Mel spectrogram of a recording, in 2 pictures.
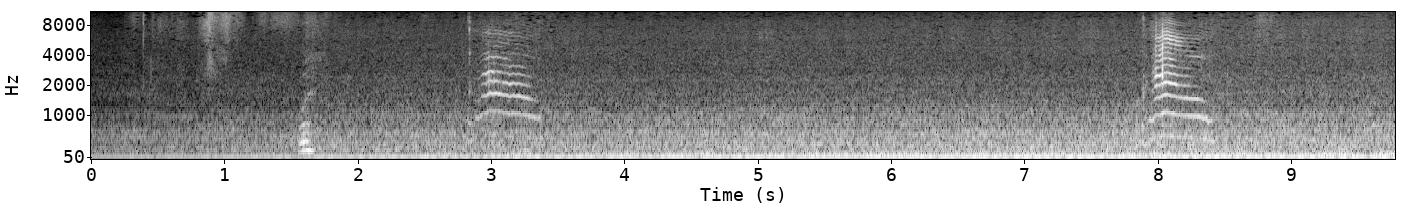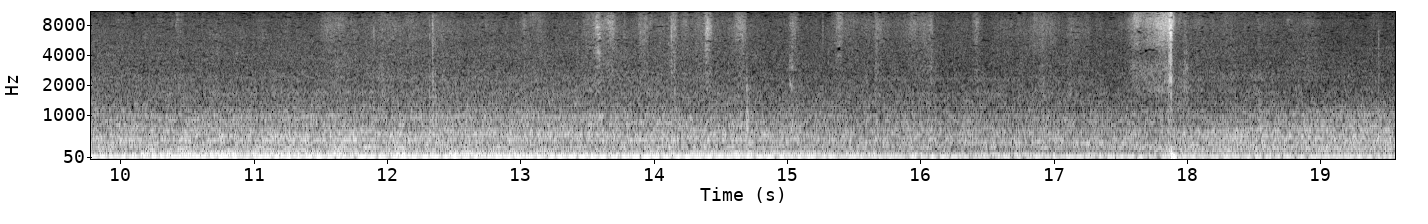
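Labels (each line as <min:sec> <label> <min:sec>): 0:00.0 A rustling sound is heard while a person speaks in the background. 0:02.4
0:02.6 A cat meows once in the background. 0:03.7
0:07.6 A cat meows loudly once nearby. 0:08.6
0:11.5 A soft brushing sound fluctuates indoors. 0:19.6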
